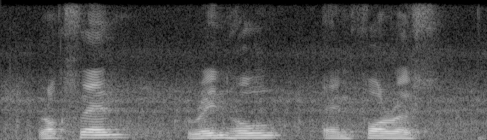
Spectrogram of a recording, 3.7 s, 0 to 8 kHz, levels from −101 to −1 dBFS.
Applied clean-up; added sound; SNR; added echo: none; Train; 19 dB; none.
